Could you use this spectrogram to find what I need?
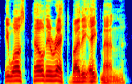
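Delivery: usual speaking voice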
